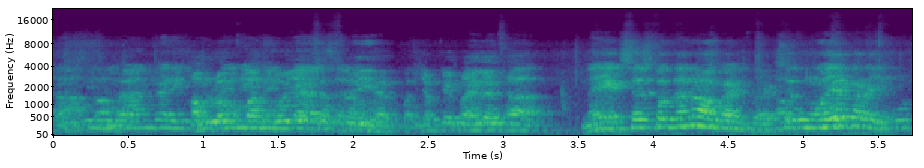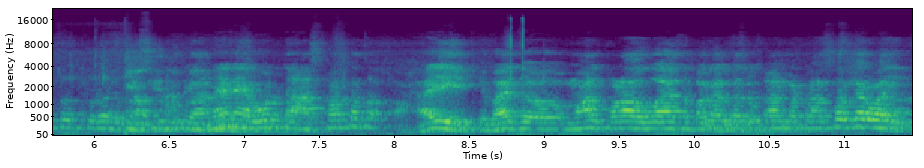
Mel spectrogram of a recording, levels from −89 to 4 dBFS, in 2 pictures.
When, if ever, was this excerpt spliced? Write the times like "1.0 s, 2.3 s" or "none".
6.2 s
